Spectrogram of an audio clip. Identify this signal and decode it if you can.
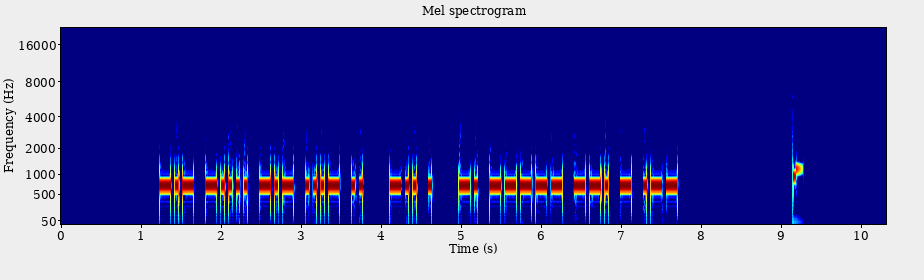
Morse code, heard as a keyed tone, about 25 wpm, 700 Hz. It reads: K6KVI DE N0GTW
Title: USA Callsign DE Callsign - 5 Characters - 25wpm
